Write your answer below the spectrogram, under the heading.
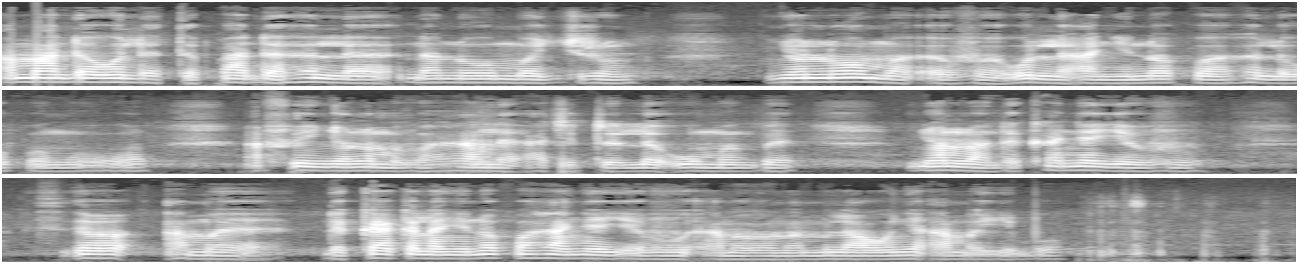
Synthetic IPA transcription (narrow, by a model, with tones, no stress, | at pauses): a̰˨m˦ã˨ɖə˦wo˦lə˨t̪ə˨ɸa˨ɖə˨ɦə˦lə˨nã˦nə̃˦wo˦mə˨d͡ʒɾu˦m | ɲɔ̃˦lɔ̃˦wo˦mə̰˨ʔə̰˨və˨wʔo̰˦lə̰˨ʔa̰˨ɲĩ˨nɔ̃˦ɸə˦ɦə˦lə˨wo˦ɸə̰˦ŋṵ̃˦o̰˦wɔ˦a̰˨fe˦ɲɔ̃˦lɔ̃˦mə˨və˨ɦã˦lə˨ʔa˨t͡ɕi˨t̪ɾə˨lə˨wʔo˦mə̃˨ɡ͡bə˦ | ɲɔ̃˦lɔ̃˨a˨ɖə˨kʰa˦ɲɛ̃˦jə˨vu˦ | sa̰˨mə˨ | ɖə˨ka˦kə˦la˨ɲĩ˨nɔ̃˦ɸə˦ɦã˦ɲɛ̃˦jə̰˨vu˦ʔa̰˨mə˨və˨mã˨m˦la˦wo˦ɲɛ̰̃˦ʔa̰˨mə̰˨jḭ˨bɔ˦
